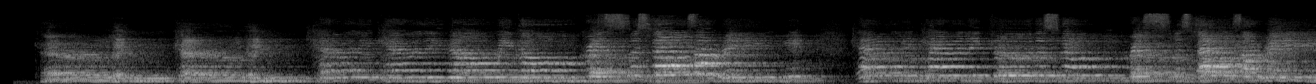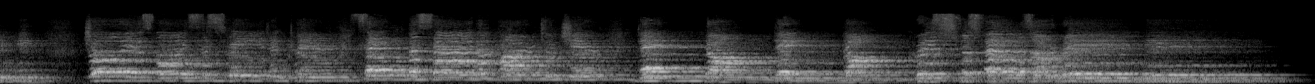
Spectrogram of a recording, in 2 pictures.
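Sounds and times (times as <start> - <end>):
people caroling: 0.4 - 26.0.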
